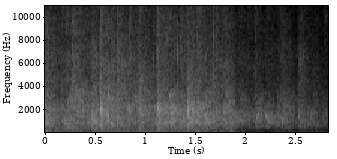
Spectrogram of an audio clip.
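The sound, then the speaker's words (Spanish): A crowd applauds steadily for a few seconds to thank two presenters, a dense, continuous patter of many hands clapping at once with no voices over it, fading slightly toward the end. “Un aplauso para ellos.”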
